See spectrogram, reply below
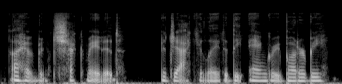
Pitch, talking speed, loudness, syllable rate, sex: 165 Hz, 140 wpm, -20 LUFS, 6.1 syllables/s, female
